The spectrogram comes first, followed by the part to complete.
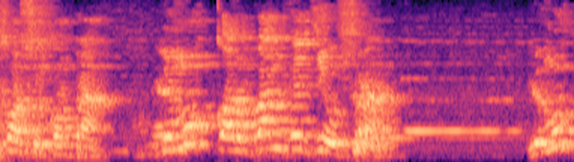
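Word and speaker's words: קרבן: Et quand on veut traduire littéralement, corban, ça ne s'écrit pas avec C comme tu as vu, mais ça s'écrit avec Q-O-B-A-N. Selon la transcription directe de l'hébreu. Et dans la transcription directe de l'hébreu, on dit corban.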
